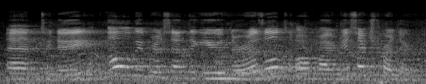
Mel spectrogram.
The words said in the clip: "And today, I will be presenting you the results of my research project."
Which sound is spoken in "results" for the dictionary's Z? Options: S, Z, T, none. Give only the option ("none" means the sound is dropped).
Z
